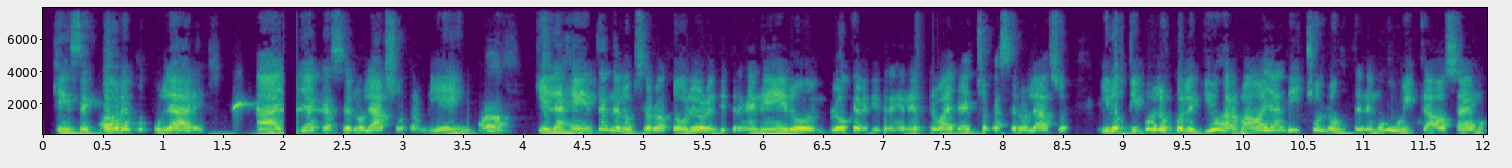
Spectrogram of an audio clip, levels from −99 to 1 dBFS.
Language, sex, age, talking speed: English, male, 30-49, 195 wpm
